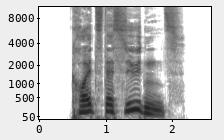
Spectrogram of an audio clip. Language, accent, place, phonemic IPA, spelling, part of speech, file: German, Germany, Berlin, /ˌkʁɔɪ̯ts dəs ˈzyːdəns/, Kreuz des Südens, proper noun, De-Kreuz des Südens.ogg
- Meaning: Crux (constellation), Southern Cross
